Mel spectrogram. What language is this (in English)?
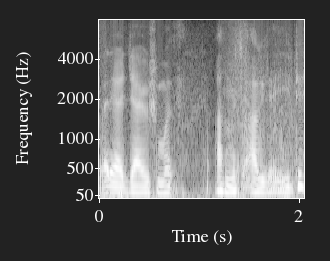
Kashmiri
